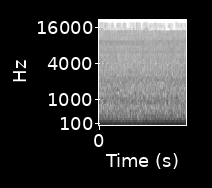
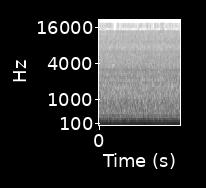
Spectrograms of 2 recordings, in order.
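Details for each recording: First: Big block Chevy running on a used lifter over a wiped-out flat tappet cam lobe, warming, oil pressure just under 70; deep, steady idle with no ticking or clatter, valvetrain quiet. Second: Warm big block Chevy running on a used lifter over a wiped-out flat tappet cam lobe, over 20 minutes in, good oil pressure, temperature at the thermostat; steady deep idle with a faint puffing from a small exhaust leak, no valvetrain noise.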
